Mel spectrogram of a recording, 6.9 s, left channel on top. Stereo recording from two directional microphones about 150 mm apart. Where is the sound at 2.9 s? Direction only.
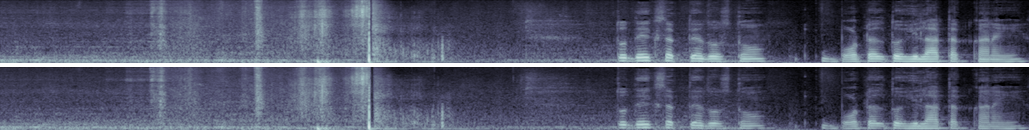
90° right.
